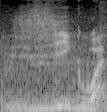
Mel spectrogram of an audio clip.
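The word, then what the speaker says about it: Aiguades: Donc oui, le programme aujourd'hui les amis, c'est d'abord les Ziguades. Je me suis renseigné, normalement ça se prononce comme ça s'écrit A-I-G-U-A-D-E-S.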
